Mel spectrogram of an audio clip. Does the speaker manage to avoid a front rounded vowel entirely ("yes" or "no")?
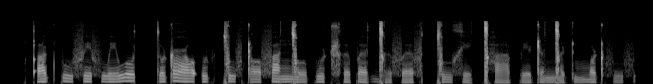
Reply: yes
